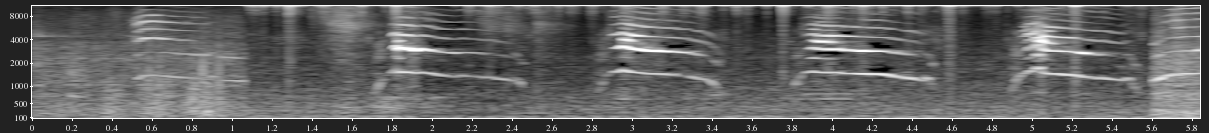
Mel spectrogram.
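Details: Domestic cat meowing five times at roughly one-second intervals, each meow a clear, arched, rising-then-falling cry, with quiet background between calls.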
